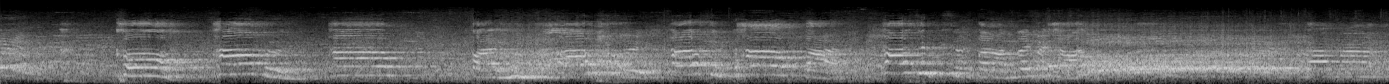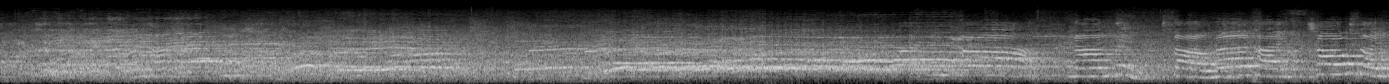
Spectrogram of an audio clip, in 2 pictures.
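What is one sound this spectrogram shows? A young woman talks with animation into a microphone over loudspeakers in a large hall.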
